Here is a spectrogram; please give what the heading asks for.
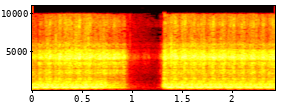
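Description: Gunfire from a car at a man in the doorway of an apartment house: two long, loud bursts of rapid machine-gun fire, dense and rattling, separated by a brief pause of silence. No voices are heard.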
